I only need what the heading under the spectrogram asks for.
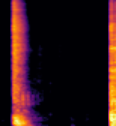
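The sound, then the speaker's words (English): A window being shut: a loud, sharp thunk that quickly fades, then a stretch of silence before a second solid thump cuts in at the very end. No one speaks. “And let me shut this window because I can hear a helicopter.”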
